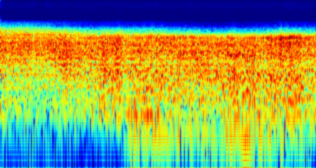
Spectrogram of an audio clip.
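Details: Constant broadband hiss with faint rustling and a low hum underneath, and no animal calls to be heard.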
